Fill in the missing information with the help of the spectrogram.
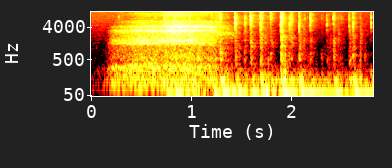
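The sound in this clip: Typing on a computer keyboard while writing a note: many quick, irregular key clicks, fairly quiet, with no voices.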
